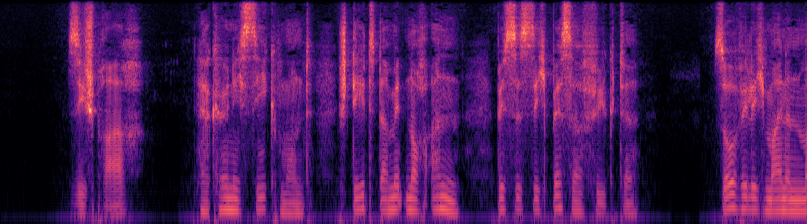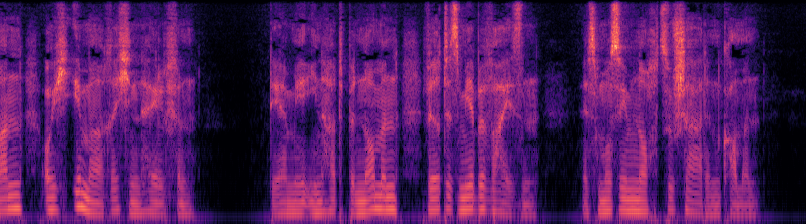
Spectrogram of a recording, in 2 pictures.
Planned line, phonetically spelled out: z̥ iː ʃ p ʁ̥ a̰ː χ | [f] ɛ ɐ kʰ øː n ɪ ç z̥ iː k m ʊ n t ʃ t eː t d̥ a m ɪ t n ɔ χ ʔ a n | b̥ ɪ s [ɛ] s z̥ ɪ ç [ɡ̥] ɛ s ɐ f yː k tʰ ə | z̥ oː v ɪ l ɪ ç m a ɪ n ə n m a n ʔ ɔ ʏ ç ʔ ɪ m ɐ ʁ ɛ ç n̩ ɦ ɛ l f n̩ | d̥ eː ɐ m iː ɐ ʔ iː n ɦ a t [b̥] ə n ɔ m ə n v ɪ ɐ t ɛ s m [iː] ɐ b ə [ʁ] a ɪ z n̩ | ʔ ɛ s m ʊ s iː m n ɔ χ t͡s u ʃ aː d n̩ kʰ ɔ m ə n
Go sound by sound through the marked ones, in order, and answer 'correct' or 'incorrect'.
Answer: incorrect, correct, incorrect, correct, correct, incorrect

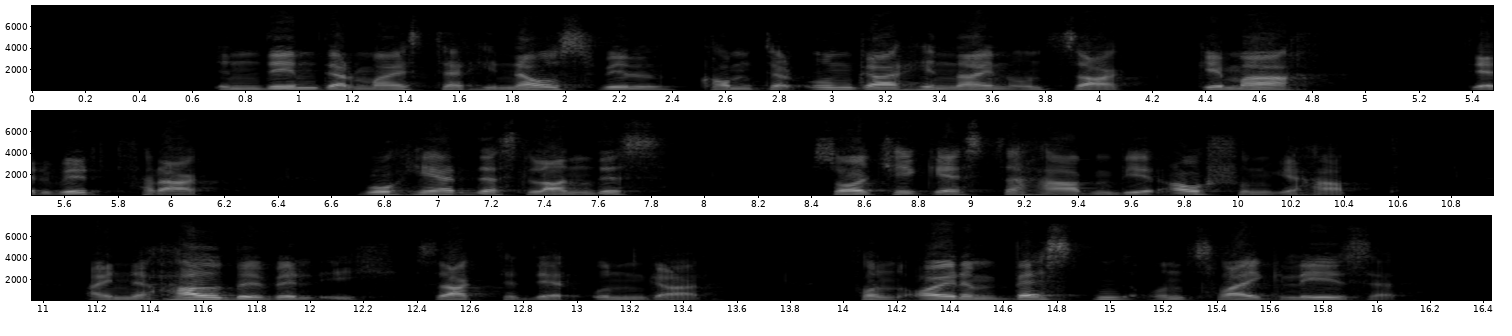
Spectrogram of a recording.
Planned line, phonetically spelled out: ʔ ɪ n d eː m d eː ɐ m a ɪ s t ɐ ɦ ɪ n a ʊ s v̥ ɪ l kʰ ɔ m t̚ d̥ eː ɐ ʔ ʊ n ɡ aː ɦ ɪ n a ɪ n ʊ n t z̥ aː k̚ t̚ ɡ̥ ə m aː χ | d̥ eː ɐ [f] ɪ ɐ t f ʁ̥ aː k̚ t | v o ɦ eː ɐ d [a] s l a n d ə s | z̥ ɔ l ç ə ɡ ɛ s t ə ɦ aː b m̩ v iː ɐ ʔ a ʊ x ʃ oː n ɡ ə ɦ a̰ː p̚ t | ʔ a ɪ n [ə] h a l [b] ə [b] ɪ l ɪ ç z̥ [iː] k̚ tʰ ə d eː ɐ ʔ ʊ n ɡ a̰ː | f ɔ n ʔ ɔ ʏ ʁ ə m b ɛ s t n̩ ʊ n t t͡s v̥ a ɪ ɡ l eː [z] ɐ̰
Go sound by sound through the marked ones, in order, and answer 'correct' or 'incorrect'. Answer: incorrect, incorrect, correct, correct, incorrect, incorrect, correct

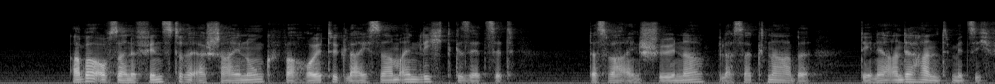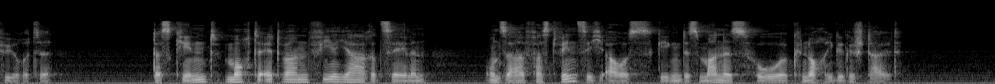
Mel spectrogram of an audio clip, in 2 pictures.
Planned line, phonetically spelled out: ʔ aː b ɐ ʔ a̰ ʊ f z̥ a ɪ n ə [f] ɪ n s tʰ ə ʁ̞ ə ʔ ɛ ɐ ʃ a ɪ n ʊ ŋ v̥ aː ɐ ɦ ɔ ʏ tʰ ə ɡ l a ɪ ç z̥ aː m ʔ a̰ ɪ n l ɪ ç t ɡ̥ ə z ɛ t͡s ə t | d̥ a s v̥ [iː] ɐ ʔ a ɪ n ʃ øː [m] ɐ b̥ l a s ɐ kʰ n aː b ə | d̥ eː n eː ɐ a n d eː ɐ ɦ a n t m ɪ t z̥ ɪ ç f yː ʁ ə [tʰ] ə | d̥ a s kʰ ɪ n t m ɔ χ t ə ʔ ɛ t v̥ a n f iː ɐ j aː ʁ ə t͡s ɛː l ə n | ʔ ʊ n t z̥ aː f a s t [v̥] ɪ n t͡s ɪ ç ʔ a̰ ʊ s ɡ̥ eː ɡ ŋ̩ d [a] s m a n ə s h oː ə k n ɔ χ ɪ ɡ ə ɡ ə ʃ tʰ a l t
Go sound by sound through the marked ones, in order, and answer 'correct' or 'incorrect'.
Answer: correct, incorrect, incorrect, correct, correct, incorrect

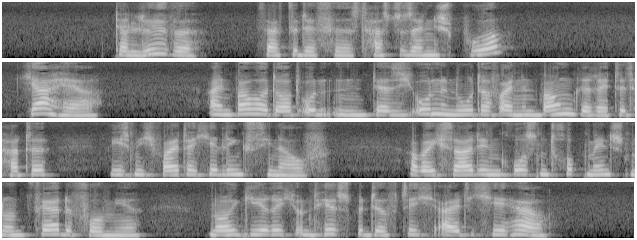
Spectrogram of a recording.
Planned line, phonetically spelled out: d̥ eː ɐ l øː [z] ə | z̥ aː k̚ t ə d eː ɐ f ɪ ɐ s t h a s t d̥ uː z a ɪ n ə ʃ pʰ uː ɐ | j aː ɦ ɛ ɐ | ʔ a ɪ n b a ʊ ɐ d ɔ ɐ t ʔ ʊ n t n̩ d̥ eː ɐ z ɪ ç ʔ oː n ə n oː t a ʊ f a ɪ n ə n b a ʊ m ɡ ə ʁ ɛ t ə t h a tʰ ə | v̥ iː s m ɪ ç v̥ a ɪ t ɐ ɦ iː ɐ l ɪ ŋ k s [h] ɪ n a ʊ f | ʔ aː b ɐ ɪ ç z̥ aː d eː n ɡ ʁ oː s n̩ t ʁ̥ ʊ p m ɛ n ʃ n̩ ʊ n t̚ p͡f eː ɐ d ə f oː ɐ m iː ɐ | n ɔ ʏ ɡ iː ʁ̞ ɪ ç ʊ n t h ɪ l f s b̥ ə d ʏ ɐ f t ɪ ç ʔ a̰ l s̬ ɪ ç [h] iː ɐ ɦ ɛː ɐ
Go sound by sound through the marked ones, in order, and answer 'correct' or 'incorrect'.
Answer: incorrect, correct, correct

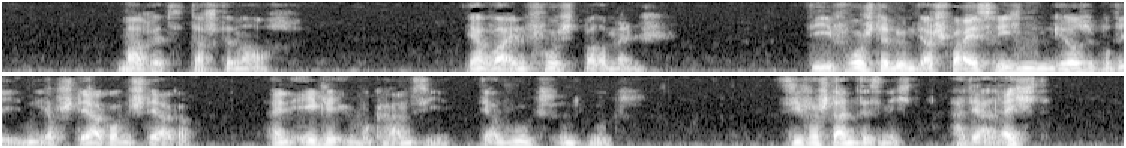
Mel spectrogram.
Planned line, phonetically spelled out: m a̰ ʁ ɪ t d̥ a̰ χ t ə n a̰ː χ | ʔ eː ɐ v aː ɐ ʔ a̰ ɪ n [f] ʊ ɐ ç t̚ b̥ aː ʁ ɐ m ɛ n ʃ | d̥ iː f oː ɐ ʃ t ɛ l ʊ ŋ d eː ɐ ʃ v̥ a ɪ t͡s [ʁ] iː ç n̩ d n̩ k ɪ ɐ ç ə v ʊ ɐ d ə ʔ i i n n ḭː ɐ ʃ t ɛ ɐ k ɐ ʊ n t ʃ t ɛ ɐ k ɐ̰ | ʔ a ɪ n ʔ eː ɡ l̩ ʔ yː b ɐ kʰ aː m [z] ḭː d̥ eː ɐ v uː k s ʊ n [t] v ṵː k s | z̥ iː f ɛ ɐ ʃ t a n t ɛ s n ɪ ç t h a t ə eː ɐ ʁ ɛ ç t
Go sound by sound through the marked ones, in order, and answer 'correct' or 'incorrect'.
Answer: correct, correct, correct, correct

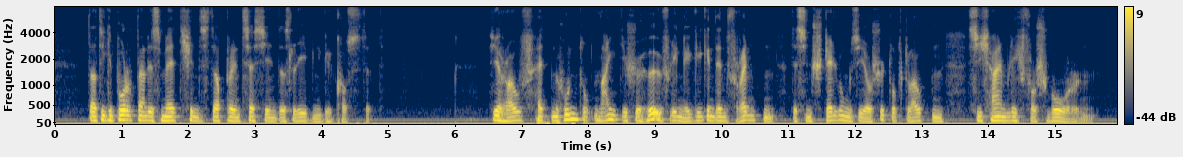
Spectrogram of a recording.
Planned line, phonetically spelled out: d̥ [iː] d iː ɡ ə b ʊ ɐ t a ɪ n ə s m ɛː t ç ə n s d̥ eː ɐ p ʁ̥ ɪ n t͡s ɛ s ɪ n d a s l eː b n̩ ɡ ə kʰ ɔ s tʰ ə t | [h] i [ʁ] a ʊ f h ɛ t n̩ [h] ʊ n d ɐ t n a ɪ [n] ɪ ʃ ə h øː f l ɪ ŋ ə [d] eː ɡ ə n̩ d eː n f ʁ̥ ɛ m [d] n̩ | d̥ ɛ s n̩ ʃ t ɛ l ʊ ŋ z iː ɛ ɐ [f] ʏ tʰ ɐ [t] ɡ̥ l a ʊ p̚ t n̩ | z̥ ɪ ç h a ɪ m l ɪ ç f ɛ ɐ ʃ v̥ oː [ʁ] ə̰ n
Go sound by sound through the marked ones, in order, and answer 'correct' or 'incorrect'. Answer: incorrect, correct, correct, correct, incorrect, incorrect, correct, incorrect, correct, correct

